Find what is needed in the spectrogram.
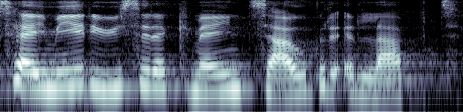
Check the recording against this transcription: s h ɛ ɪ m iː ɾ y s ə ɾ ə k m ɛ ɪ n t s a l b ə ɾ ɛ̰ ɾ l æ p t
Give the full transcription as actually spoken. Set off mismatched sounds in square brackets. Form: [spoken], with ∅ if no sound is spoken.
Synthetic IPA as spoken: s h ɛ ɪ m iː ɾ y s ə ɾ ə k m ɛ ɪ n t s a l b ə ɾ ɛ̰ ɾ l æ p t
